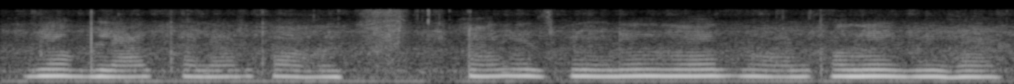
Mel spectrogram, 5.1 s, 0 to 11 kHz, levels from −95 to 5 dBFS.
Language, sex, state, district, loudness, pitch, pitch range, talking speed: Hindi, female, Bihar, Kishanganj, -27 LUFS, 215 Hz, 210-225 Hz, 155 wpm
